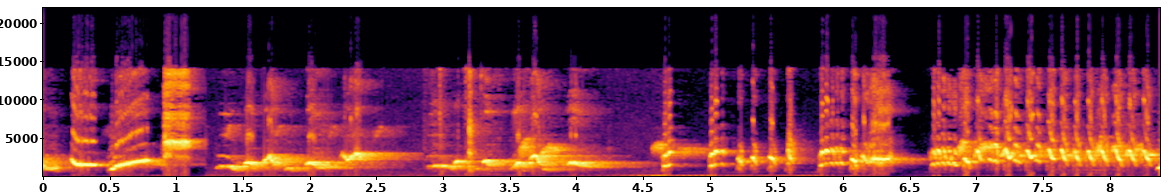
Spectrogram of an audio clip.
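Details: Clear song of a white-rumped shama, mixing rich warbled phrases, squeaky upslurs and sharp chips, ending in a rapid buzzy trill; a brief low hum sounds midway.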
